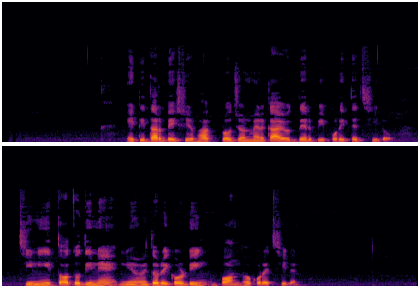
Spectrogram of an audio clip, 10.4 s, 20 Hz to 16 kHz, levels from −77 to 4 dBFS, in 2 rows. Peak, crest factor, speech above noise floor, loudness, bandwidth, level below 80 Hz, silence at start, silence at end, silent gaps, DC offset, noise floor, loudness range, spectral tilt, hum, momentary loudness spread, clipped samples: -4 dBFS; 20 dB; 38 dB; -24 LUFS; 11 kHz; -72 dBFS; 1.55 s; 1.5 s; none; under 0.1%; -61 dBFS; 4 LU; -7 dB/octave; none; 12 LU; under 0.1%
